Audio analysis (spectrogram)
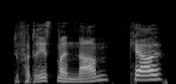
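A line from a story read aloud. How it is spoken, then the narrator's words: Angry shout. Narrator (German): rief zornig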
